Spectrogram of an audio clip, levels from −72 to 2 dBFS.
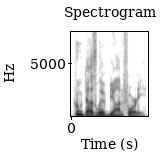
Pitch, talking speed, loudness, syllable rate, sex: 135 Hz, 195 wpm, -16 LUFS, 4.0 syllables/s, male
